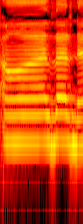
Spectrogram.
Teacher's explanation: اب دیکھیں نون جو ہے وہ مشدد ہے، الف سے پہلے نون پر زبر ہے، الف مدہ ہو رہا ہے، حمزہ دوسرے کلمے میں ہے تو یہاں پر مد منفصل ہوگا، لیکن ہم اس کو بھی 2 یا 3 الف کے برابر کھینچ کے پڑھیں گے۔ روا ساکن سے پہلے زال کے اوپر زبر ہے، روا کو پوری یعنی موٹا پڑھیں گے۔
